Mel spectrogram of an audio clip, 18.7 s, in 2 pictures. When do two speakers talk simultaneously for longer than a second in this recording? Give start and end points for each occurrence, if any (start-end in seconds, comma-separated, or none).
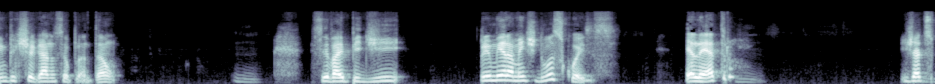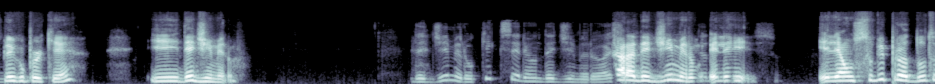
15.4-16.9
